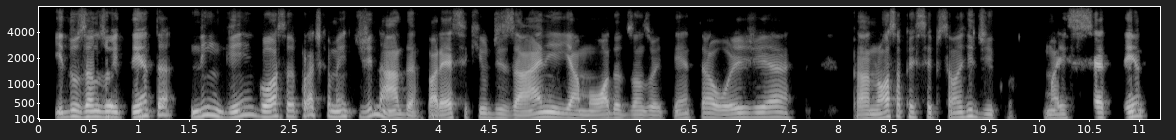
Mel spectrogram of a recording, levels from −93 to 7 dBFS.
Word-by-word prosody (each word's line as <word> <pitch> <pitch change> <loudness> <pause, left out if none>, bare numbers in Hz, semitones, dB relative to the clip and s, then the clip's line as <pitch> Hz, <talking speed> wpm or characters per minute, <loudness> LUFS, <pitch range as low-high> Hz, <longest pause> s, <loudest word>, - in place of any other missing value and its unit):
e 130 - +1
dos 150 0 +1
anos 150 -1 +5
80, 140 +4 +3 0.2
ninguém 165 +2 +1
gosta 155 0 +3
praticamente 150 0 -2
de 165 +6 -3
nada, 110 - +1
parece - - +2
que 125 - -8
o - - -4
design 110 +3 +2
e 120 -3 0
a 105 -1 +1
moda 105 +3 0
dos 100 +1 -12
anos 105 -1 -3
80 110 +6 -5
hoje 125 +4 0
é 135 -2 -1 0.6
pra 105 +1 0
nossa 115 +8 +1
percepção, 130 -2 -4
é - - +1
ridícula, 130 -9 -6 0.3
mas 105 +1 -5
70 140 +4 +2
130 Hz, 150 wpm, -26 LUFS, 110-145 Hz, 0.6 s, anos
